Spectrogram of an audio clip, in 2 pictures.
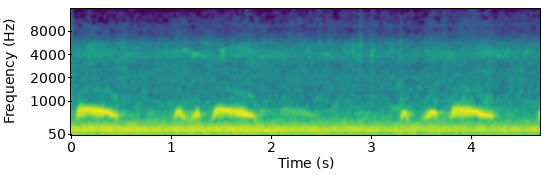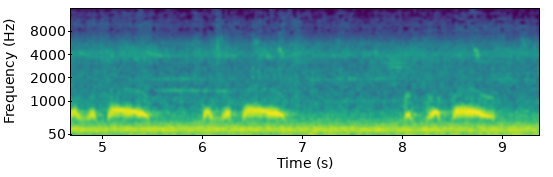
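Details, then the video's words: Wild spotted dove responding during trapping: about six repeated phrases, each two short notes followed by a long descending coo, delivered in a steady series over low background droning. "Mikat Tekukur,, Ajaran.. Poin ke2 dapat kuk2..."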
